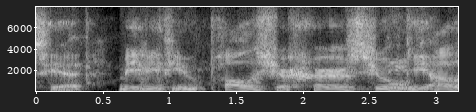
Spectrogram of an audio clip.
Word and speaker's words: Polish: Job, polish, and herb are all pronounced different when the first letter is capitalized, because now you're Job, Polish, and herb.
